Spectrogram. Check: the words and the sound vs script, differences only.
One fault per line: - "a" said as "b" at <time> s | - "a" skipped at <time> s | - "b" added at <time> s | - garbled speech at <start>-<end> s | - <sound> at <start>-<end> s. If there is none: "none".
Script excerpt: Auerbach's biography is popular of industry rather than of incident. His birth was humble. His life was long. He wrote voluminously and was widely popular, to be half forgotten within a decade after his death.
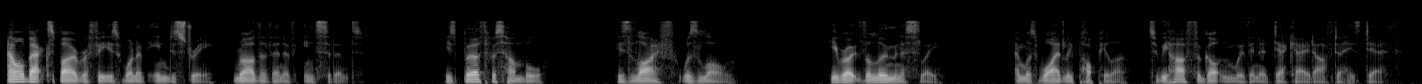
- "popular" said as "one" at 1.2 s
